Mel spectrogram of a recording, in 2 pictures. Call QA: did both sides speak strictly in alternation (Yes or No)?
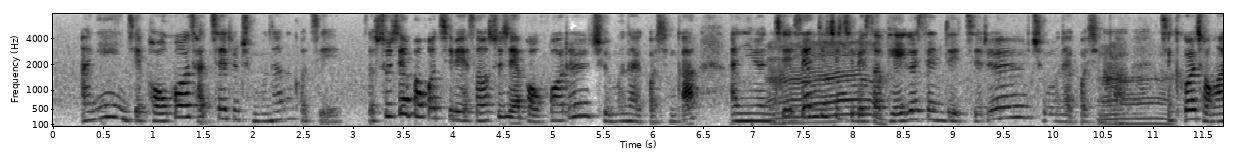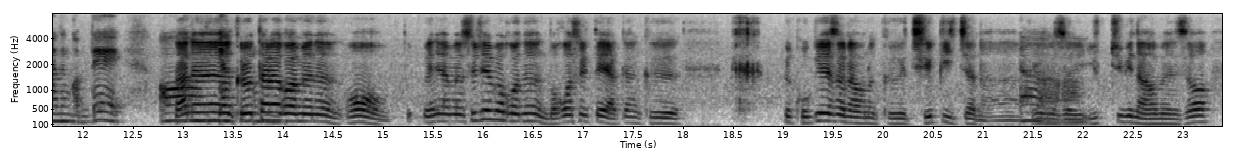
No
